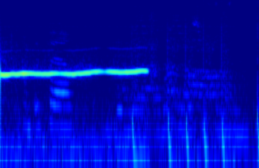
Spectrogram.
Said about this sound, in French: Pendant que vous faites des sifflements, je ferai ça.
